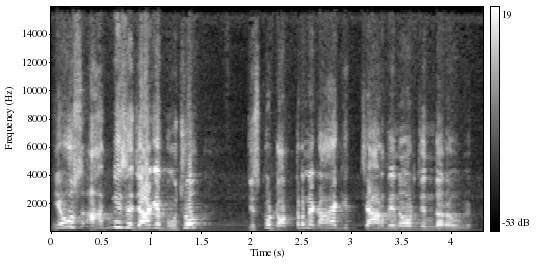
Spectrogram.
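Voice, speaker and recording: A man's voice: very high voice, lively intonation, moderate pace, a bit bright, faint music behind. A man giving a blunt, teasing motivational lecture to students in colloquial speech. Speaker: motivational teacher.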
